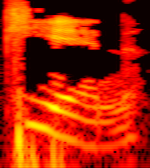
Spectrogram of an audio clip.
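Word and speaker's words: quién: the word who is Ken Ken remember anytime there's a Q and youu together it makes a c sound so make sure you're pronouncing these correctly K Ken and we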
